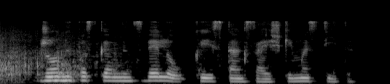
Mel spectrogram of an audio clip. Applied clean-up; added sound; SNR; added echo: classical method spectral subtraction.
